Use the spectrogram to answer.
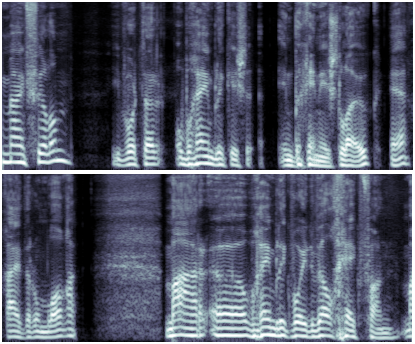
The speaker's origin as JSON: {"language": "Dutch", "town": "Beverwijk", "region": "North Holland", "country": "Netherlands", "said": "Dus ik dacht meteen aan de kerk in Beverwijk, waar ik vandaan kom..."}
